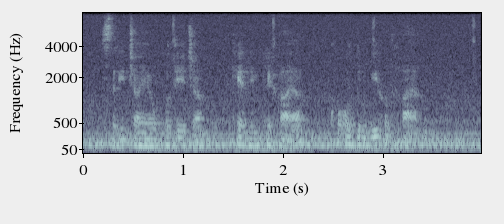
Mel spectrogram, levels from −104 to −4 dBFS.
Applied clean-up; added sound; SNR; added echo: none; Tick-tock; 0 dB; reverberation time 0.2 s.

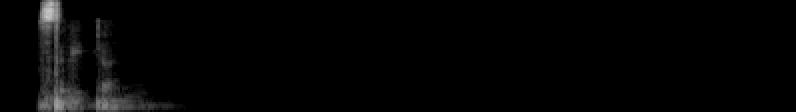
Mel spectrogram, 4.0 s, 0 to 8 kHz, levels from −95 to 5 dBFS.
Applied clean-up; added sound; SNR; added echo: neural mask model DeepFilterNet 3.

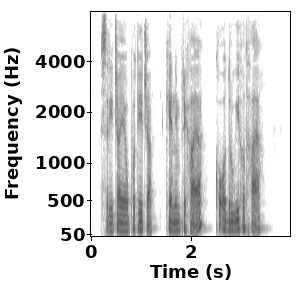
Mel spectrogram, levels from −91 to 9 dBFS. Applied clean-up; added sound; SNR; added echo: none; none; none; none.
